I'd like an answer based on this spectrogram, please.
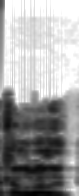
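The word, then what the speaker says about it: kelewele: per your recommendation, some Kelly-wele. How did I pronounce that? Yeah, you said it better. You said it better than me. Perfect. Yeah, Kelly-wele.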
